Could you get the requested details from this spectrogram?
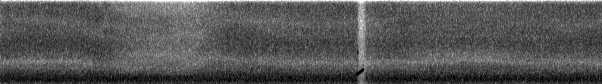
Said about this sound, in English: I think these are the same waterfalls as the ones that I got further down.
